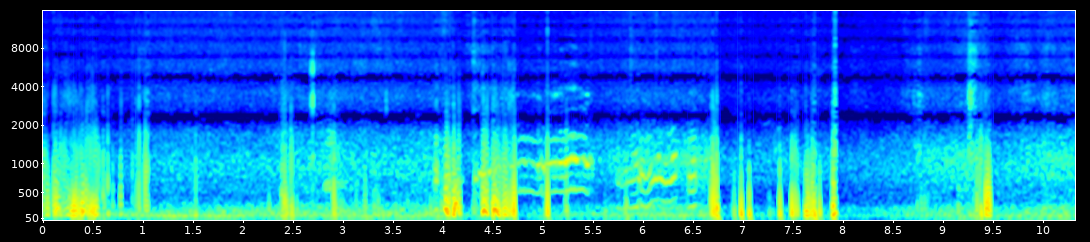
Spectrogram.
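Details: Free-range domestic hen complaining, giving a few wavering, nasal drawn-out notes in the middle of the recording, surrounded by loud thumps and handling bumps.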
